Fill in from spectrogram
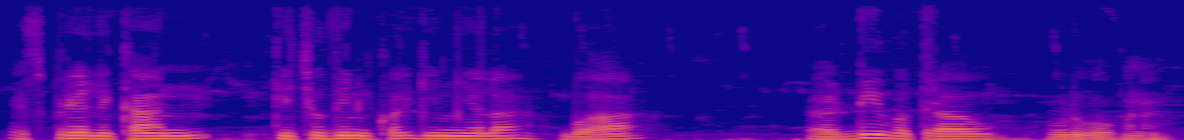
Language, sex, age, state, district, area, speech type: Santali, male, 45-60, West Bengal, Malda, rural, spontaneous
